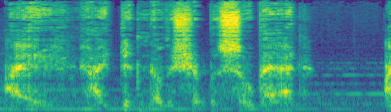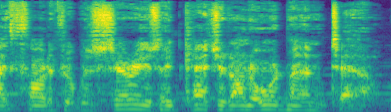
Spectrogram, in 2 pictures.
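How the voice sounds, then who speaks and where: A man's voice: mid-range voice, moderate pace, pushed and bright, natural voice. Male actor as selfish army commander, middle register, defensive, easily flustered, game cutscene, light background music. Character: self-serving, flustered military commander. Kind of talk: dramatic video game acting.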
